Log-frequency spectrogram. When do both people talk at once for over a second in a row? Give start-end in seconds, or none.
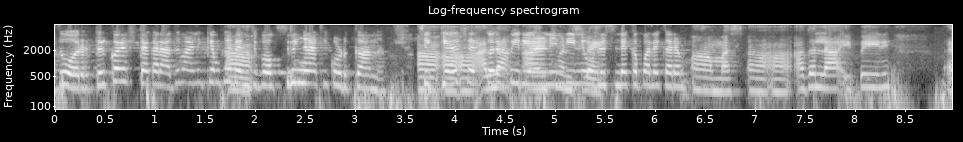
3.7-5.5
